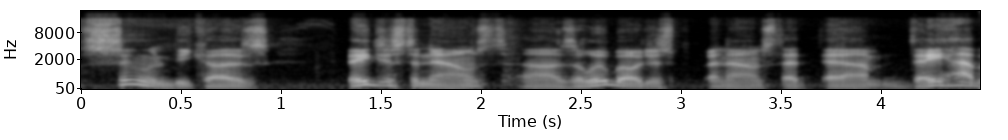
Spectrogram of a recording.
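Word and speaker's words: Zulubo: Vertigo 2, the sequel to Vertigo, by Zubolo. Zach Brown, he's a indie developer, and there's Zalubo, actually. I always pronounce that wrong.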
